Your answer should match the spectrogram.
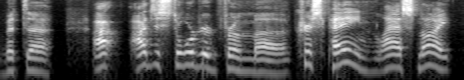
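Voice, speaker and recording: A man's voice: high voice, slow, fairly bright tone. A man hosting a casual interview podcast, talking in an informal, folksy way. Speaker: podcast host.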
